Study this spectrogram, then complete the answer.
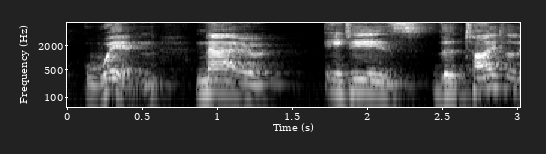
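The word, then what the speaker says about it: wynn: is just that letter win that old english letter but it does have in brackets underneath it w y n n for the pronunciation but then when it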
